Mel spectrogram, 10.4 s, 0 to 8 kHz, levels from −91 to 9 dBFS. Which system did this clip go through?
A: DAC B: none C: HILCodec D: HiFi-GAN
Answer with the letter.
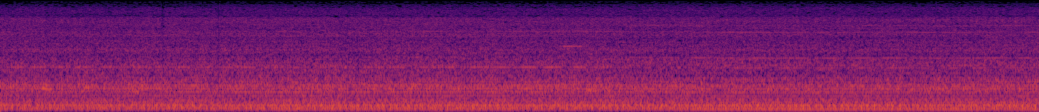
B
